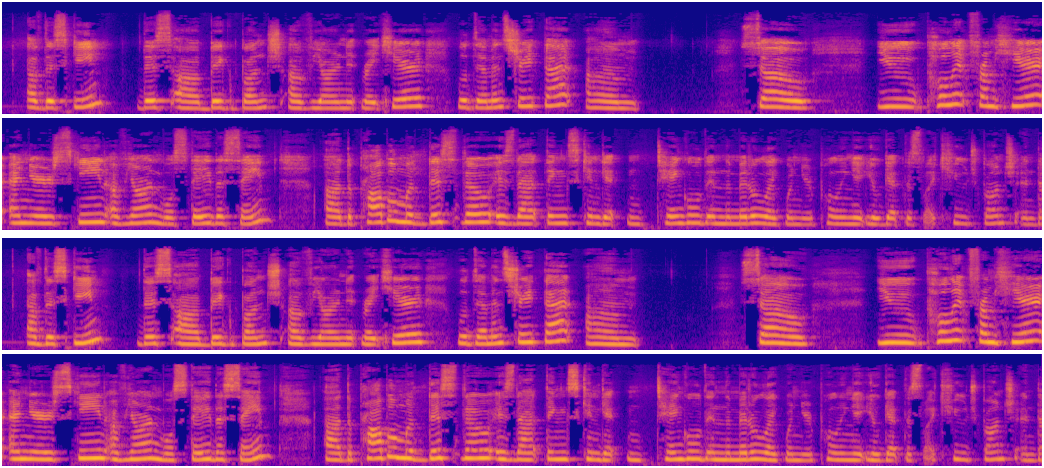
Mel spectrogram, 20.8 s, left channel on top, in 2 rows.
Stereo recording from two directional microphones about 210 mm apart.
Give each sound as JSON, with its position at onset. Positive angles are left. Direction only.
{"t": 0.2, "sound": "speech", "side_deg": -35}
{"t": 7.5, "sound": "speech", "side_deg": -35}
